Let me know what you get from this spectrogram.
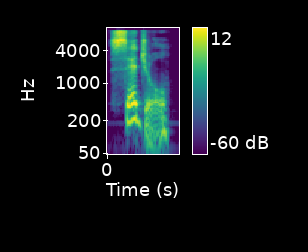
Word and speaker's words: schedule: In case you forgot, the word was apparently pronounced as sedule throughout Middle English and Early Modern English. It was originally spelled S-E-D-U-L-E or C-E-D-U-L-E.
